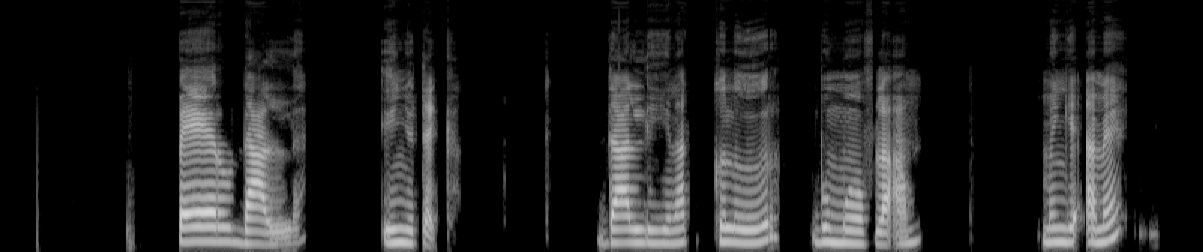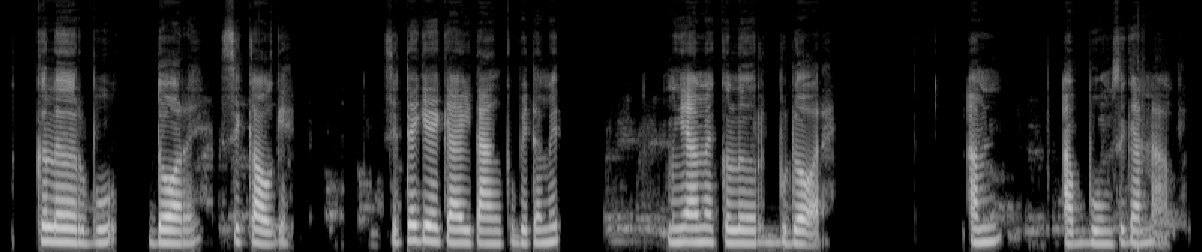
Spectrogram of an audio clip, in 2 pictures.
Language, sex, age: Wolof, female, 18-24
